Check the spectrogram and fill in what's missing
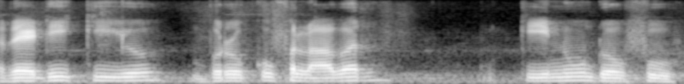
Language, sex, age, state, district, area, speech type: Urdu, male, 30-45, Delhi, North East Delhi, urban, spontaneous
